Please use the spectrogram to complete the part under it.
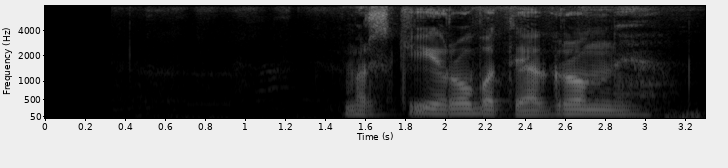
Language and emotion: Russian, neutral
